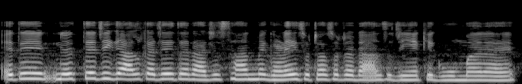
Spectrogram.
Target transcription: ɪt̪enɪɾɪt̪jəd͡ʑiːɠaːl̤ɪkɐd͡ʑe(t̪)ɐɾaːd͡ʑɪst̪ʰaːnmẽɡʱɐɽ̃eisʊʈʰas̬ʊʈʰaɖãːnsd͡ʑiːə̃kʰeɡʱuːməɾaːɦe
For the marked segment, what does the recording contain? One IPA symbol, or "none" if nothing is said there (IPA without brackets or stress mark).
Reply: t̪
